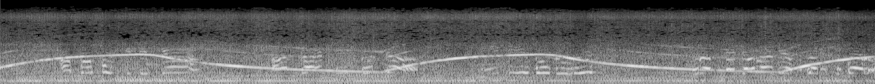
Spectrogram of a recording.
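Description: A police siren wailing, rising over about a second and a half then sliding slowly down, in two full cycles about four seconds apart, over the steady hum of a motorbike engine.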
